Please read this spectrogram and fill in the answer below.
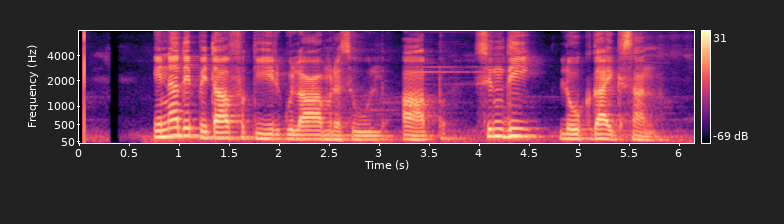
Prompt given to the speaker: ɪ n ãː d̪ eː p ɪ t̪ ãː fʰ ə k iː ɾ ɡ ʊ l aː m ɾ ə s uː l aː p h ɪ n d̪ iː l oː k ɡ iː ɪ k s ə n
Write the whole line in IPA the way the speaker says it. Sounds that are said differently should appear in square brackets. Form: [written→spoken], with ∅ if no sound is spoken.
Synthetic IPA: ɪ n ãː d̪ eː p ɪ t̪ [ãː→aː] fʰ ə k iː ɾ ɡ ʊ l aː m ɾ ə s uː l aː p [h→s] ɪ n d̪ iː l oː k ɡ [iː→aː] ɪ k s ə n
